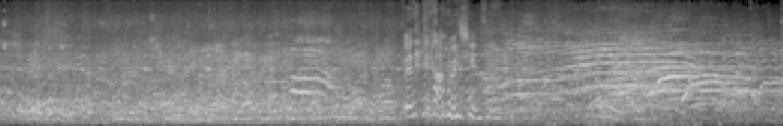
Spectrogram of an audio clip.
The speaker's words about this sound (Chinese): 现场粉丝即时陷入疯狂状态，大声尖叫。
